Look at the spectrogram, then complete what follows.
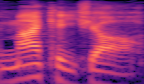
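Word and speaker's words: Micaiah: So it shouldn't be Micah, it should be Micah Jah.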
